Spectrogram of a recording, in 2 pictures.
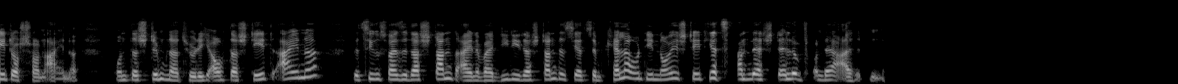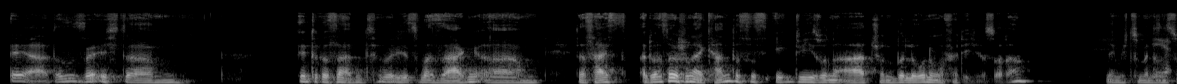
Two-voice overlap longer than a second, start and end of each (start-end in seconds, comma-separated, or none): none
